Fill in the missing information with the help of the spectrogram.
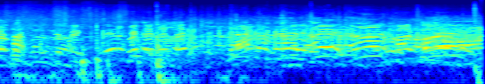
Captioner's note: applause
